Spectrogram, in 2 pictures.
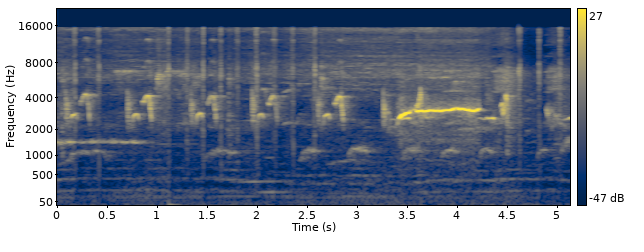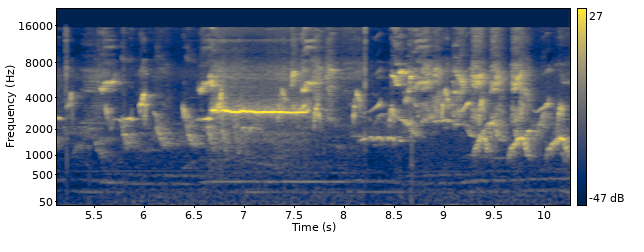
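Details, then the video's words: Long-tailed shrike (pentet) singing continuously with a varied mimicked repertoire. It mixes scattered high chips and squeaks with two long, pure, level whistles, over faint steady background tones. "Burung Cendet Atau Pentet Gacor Isian Melimpah Komplit FULL Master"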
